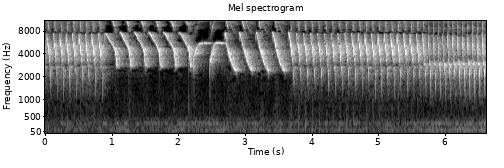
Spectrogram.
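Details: Fast canary song: a quick trill, a series of swooping downslurred whistles, then a long, tight, evenly pulsing roll of high notes.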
